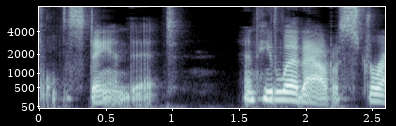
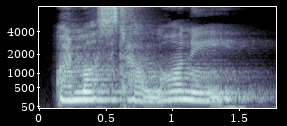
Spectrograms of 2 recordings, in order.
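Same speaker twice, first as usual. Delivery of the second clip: ordinary delivery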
